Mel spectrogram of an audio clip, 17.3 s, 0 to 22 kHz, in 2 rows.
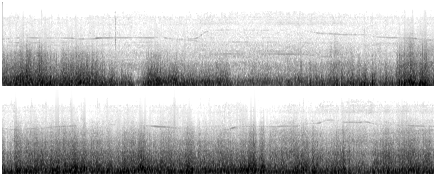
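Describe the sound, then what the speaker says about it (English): Strong wind buffeting the microphone during an E-Flite Adagio 280 RC plane flight, a loud continuous rumbling roar that dips briefly and then grows heavier. "The wind going up there."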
